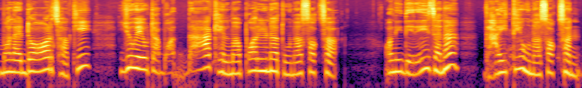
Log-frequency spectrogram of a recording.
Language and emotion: Nepali, fearful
